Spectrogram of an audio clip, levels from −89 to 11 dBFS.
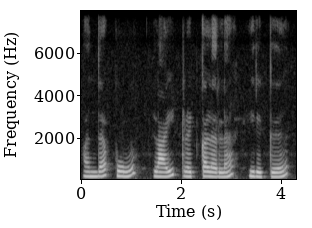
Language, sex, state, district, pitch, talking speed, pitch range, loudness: Tamil, female, Tamil Nadu, Nilgiris, 220 Hz, 85 wpm, 210-235 Hz, -16 LUFS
